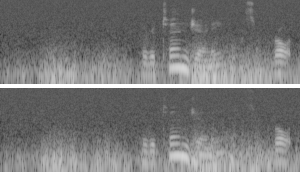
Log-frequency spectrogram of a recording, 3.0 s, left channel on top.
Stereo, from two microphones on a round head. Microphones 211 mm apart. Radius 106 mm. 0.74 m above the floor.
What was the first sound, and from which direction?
A man speaking, 60° left (ahead or behind).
